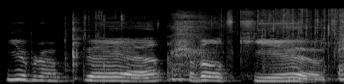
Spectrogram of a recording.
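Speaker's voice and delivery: mock a snooty wine brewer looking down on beer; mimicking a snooty wine brewer who sneers at beer; hoity-toity wine snob. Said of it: "those wine brewers are all hoity-toity".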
